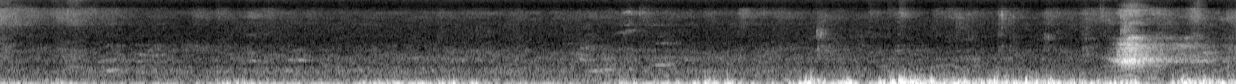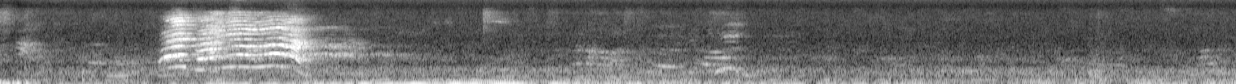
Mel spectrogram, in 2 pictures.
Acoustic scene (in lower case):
residential area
